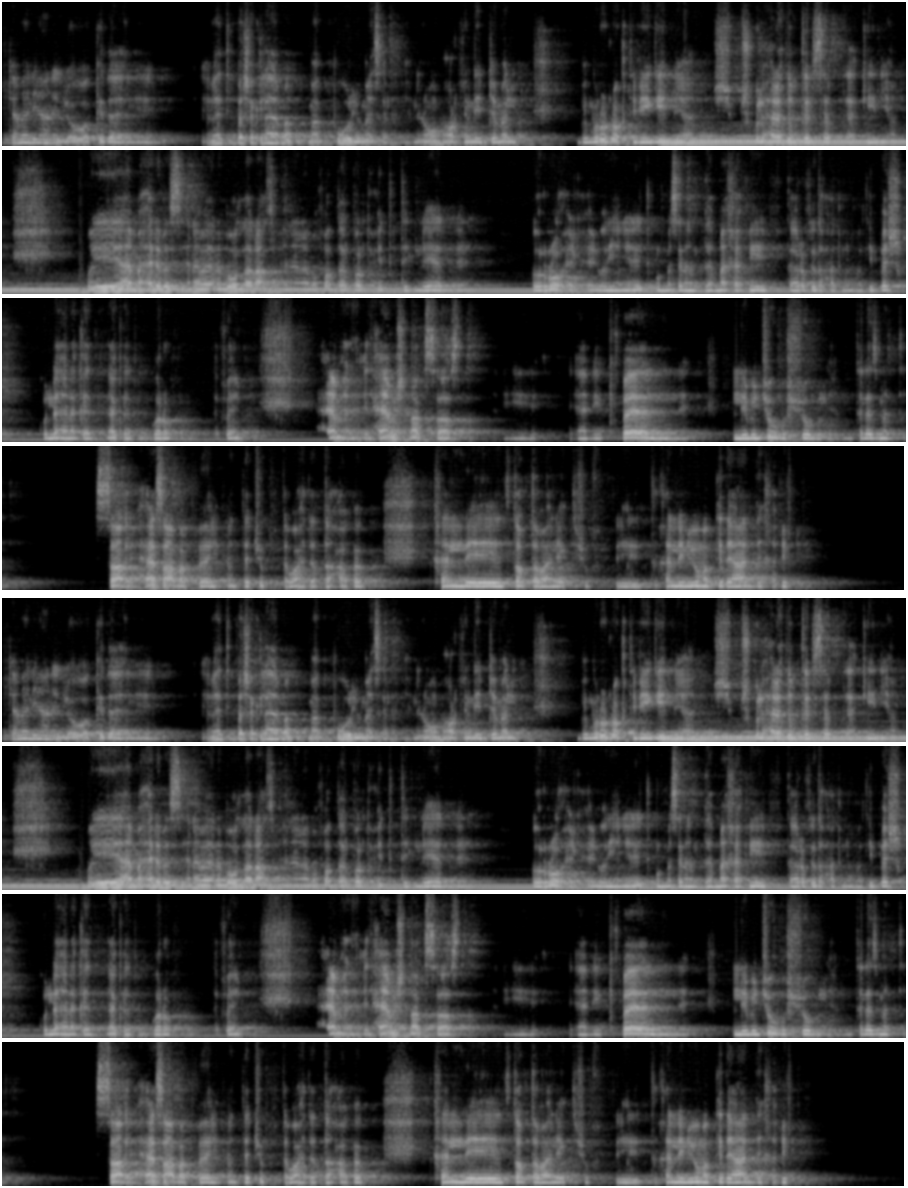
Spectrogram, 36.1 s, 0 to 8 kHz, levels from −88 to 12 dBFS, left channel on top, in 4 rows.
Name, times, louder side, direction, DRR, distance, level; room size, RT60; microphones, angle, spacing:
voice 1, 0.0-1.6 2.0-5.5 5.8-9.5 9.9-13.8 14.3-18.0 18.5-20.0 20.3-21.0 21.3-22.7 23.1-23.4 23.8-24.9 25.4-27.0 28.1-32.9 33.3-35.0, equal, 5° right, 4 dB, 2.5 m, -22 dB
Gong, 6.6-20.7, equal, 90° left, 6.3 m, -27 dB
29.0 x 24.5 x 5.7 m, 1.0 s
head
